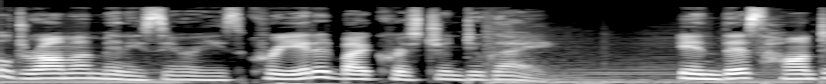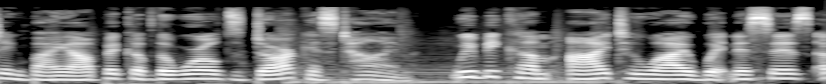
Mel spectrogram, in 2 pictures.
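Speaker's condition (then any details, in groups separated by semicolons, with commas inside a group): No condition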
